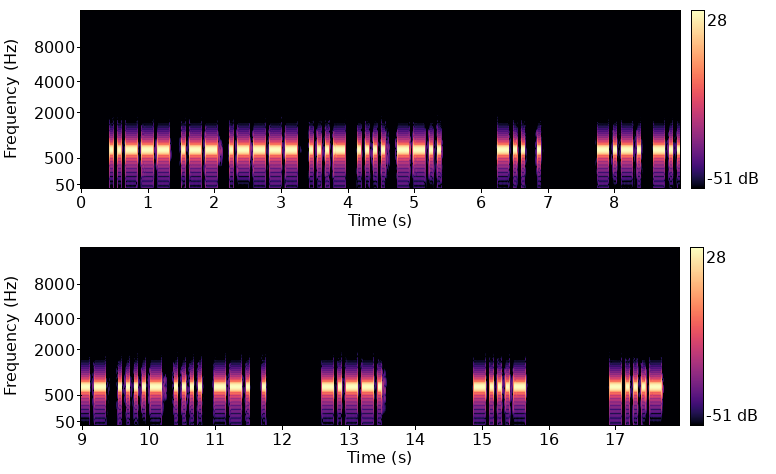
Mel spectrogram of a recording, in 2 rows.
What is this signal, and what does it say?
Morse code, heard as a keyed tone, about 20 wpm, 700 Hz. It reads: 2W1VHZ DE CY4HGE <KN> <BT> <BT>
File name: UK MASTER QSOs TRAINING / 20WPM / UK MASTER QSOs 0064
